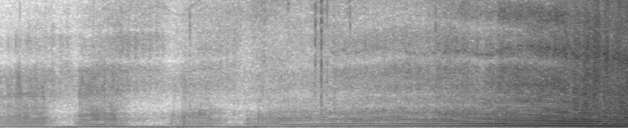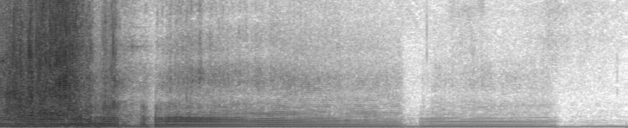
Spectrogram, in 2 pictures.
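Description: A rally car on a gravel stage in Oregon approaches with a climbing engine howl, roars loudly past at close range, then fades off as the engine note drops away.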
